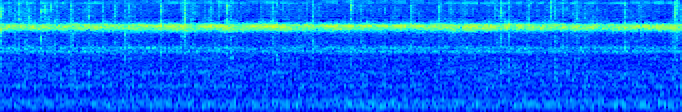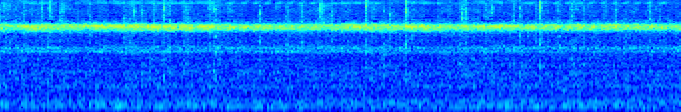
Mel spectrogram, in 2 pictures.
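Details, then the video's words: Crickets singing after a storm has passed: one continuous shrill trill at a fixed high pitch, accompanied by the constant low drone of an air conditioner. "Cricket Sounds with Air Conditioner (After Passing Storm)"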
